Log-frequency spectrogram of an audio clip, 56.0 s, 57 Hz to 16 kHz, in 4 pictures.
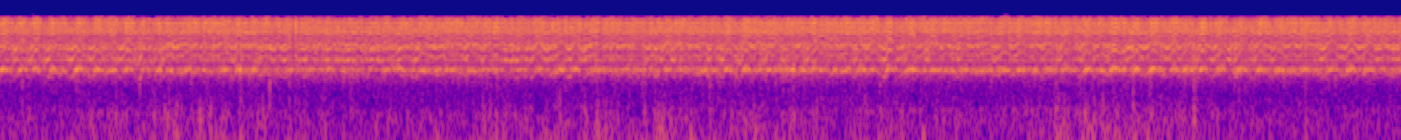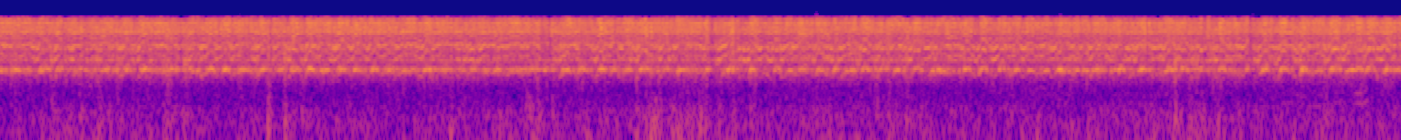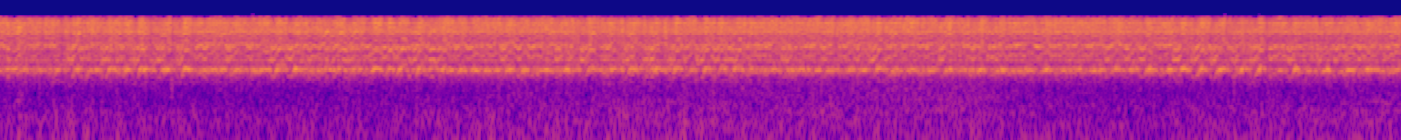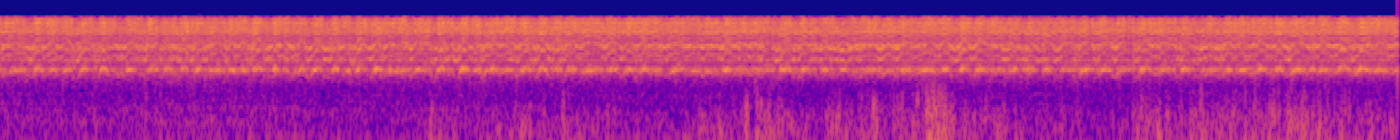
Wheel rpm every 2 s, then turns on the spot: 220, 210, 220, 230, 240, 230, 230, 230, 230, 230, 220, 210, 210, 220, 230, 230, 230, 230, 240, 230, 220, 220, 220, 230, 230, 220, 230, 230.
none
